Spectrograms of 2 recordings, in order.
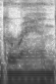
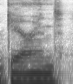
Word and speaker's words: Garand: on this particular rifle this is an M1 Gand or Garand um I'm not really sure there's always debate with how to pronounce it I usually say Gand myself but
